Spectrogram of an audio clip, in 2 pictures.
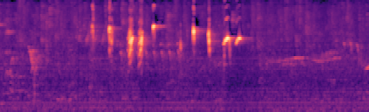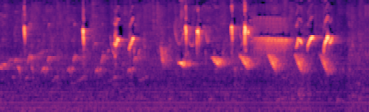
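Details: Vigorous song of a black-browed reed warbler: sharp high chips and buzzy notes, a brief soft whistle, then a run of falling, slurred chirps leading into a harsh rasp.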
